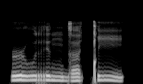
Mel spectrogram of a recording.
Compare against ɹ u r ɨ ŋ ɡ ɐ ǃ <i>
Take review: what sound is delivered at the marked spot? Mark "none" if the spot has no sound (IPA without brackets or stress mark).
i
